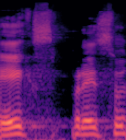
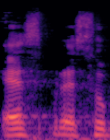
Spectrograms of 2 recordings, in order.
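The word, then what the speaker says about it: espresso: इसको एक्सप्रेसो नहीं पढ़ते हैं। एसप्रेसो पढ़ते हैं।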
